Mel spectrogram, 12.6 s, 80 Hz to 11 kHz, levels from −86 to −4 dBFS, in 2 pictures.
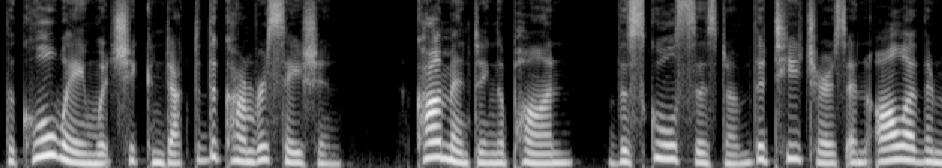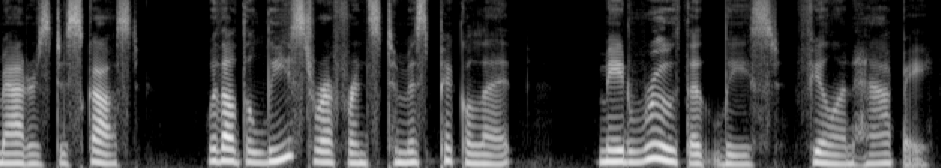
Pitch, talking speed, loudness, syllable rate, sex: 205 Hz, 160 wpm, -20 LUFS, 5.2 syllables/s, female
